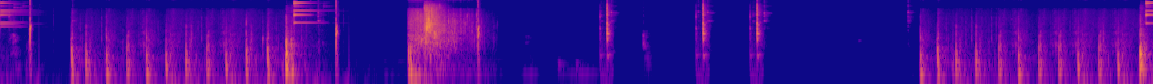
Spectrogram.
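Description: A pickaxe chips rapidly at stone in quick, repeated taps.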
